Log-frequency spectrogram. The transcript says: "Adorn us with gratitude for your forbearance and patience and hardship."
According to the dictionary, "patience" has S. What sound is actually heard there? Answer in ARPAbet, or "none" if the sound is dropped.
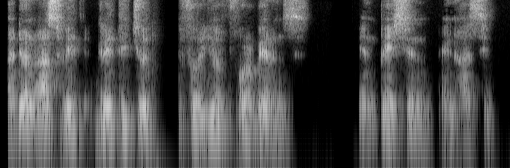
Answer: none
